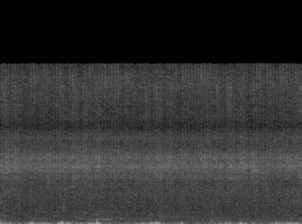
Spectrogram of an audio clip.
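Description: Quiet background: a steady high-pitched hiss, with a few faint soft knocks.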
